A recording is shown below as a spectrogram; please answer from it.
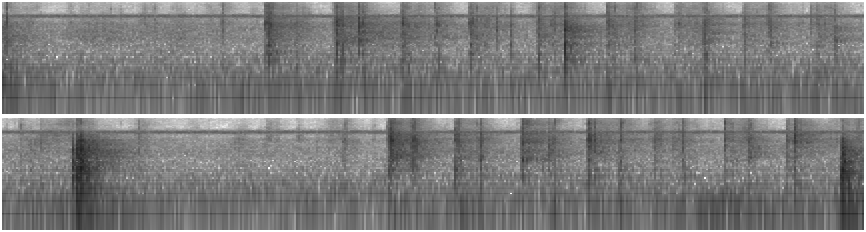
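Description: Tarot cards being shuffled by hand, a series of crisp slaps and riffles at irregular intervals with a few sharper snaps, close and fairly quiet, with no voices.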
